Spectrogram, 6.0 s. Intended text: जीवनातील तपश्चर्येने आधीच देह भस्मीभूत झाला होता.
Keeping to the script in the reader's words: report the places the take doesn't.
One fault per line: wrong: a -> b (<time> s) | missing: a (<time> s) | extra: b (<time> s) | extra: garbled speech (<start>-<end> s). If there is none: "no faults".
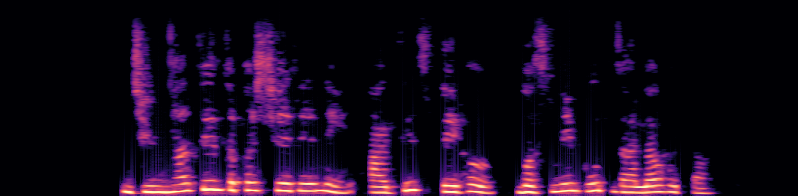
no faults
